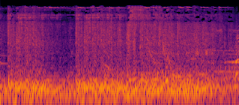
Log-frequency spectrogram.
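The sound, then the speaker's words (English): Dense, continuous gunfire crackles throughout from the war film Black Hawk Down: rapid overlapping shots and bursts with heavy rumbling booms underneath, loud and chaotic, with no clear voices. “Oh, they're shooting at us! We'll shoot back!”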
